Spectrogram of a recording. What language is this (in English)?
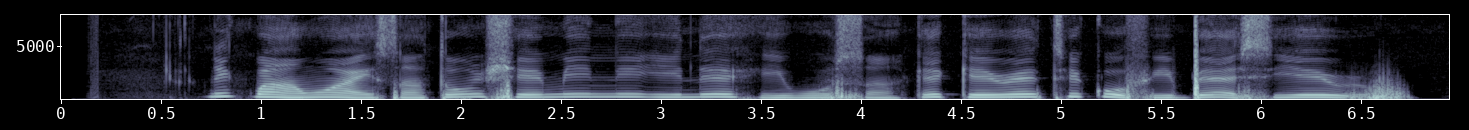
Yoruba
